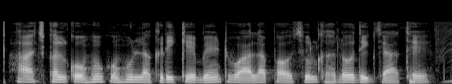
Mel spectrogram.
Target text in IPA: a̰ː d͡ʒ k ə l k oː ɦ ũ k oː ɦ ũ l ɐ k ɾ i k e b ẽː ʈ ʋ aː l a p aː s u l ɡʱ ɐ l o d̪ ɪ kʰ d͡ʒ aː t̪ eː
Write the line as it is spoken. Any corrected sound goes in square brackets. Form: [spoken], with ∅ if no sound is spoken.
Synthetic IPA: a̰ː d͡ʒ k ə l k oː ɦ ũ k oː ɦ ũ l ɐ k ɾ i k e b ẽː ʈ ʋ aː l a p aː s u l ɡʱ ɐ l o d̪ ɪ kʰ d͡ʒ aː t̪ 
